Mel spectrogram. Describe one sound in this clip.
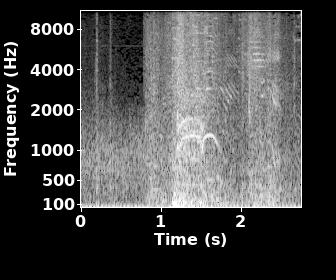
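A car crashes into another car with a loud bang.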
